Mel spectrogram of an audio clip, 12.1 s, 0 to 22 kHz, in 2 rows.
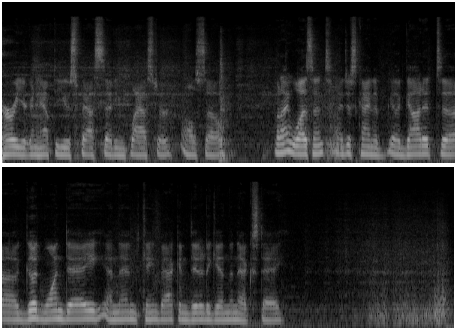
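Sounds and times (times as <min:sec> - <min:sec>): straight edge scraping drywall: 0:00.0 - 0:04.6, 0:10.3 - 0:12.0.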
